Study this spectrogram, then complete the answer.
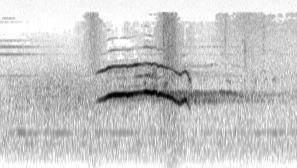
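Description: An eagle screeches overhead.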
